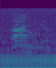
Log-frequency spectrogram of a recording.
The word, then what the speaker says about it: bagno: Bagno. Oh, it's the same as in Spanish, baño.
